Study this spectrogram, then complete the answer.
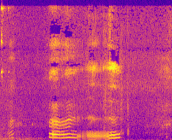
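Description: A baby coos and whimpers softly close by.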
